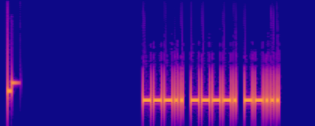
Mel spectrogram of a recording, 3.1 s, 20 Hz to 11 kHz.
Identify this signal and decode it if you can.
Morse code, heard as a keyed tone, about 44 wpm, 700 Hz. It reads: 897
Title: Numbers - 3-Digit 45wpm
